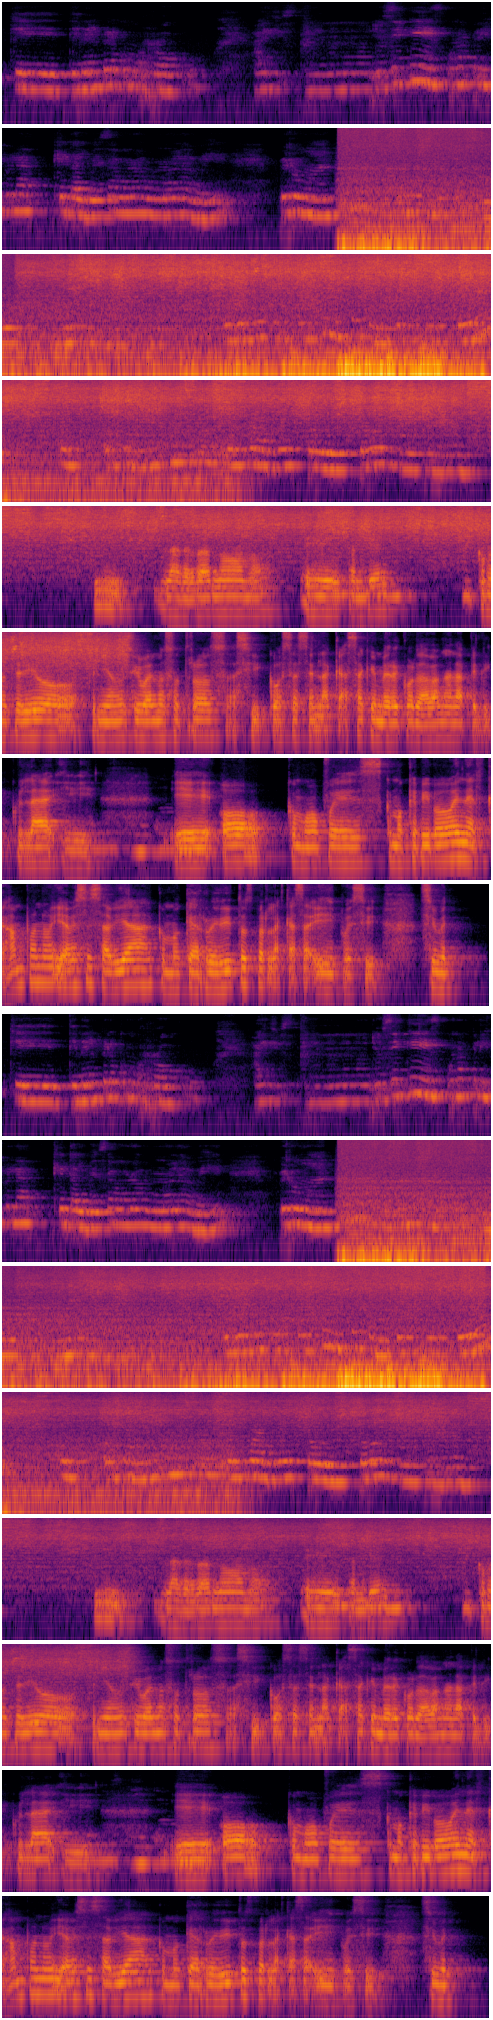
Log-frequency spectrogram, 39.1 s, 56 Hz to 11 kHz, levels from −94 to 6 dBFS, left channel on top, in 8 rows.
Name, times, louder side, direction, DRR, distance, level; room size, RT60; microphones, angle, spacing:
voice 1, 0.1-1.7 2.2-14.7 15.2-19.4 22.9-23.6 30.1-31.5, right 2 dB, 70° right, 0 dB, 5.7 m, -37 dB
sound 1, 8.2-14.6, equal, ahead, 1.2 m, -23 dB
sound 2, 8.2-17.0, right 1 dB, 50° right, 2.4 m, -39 dB
sound 3, 9.9-25.7, left 10 dB, 55° left, 1.1 m, -27 dB
voice 2, 20.4-22.3 22.6-23.4 24.2-30.7 31.1-31.9 32.2-38.7, left 3 dB, 85° left, 11 dB, 0.9 m, -26 dB
16.5 x 14.5 x 3.8 m, 0.74 s
head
